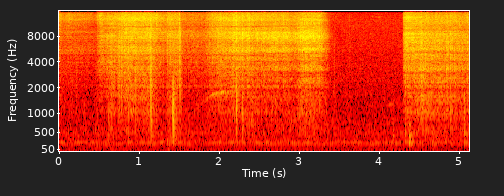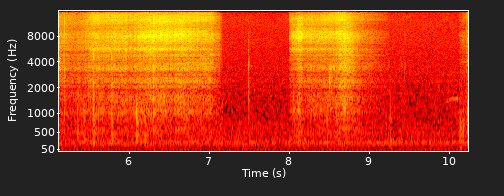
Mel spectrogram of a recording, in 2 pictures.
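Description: Solder and flux sizzling under a hot soldering iron tip as solder wire is melted onto a copper-foiled stained glass seam. It comes in three stretches of a few seconds each, the last one shorter, with brief pauses between.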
